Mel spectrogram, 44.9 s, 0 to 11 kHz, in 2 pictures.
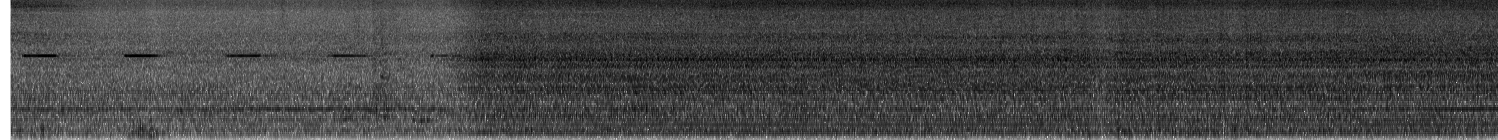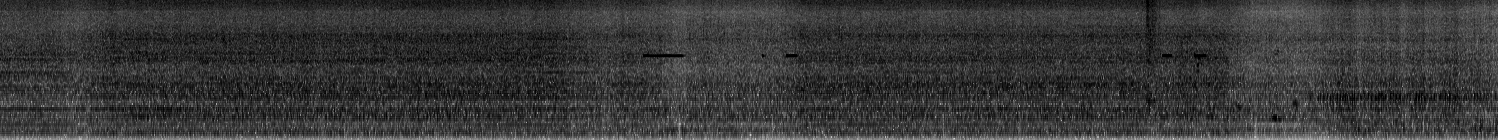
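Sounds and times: diesel engine idling: 0.2 - 44.9
short high beeps: 0.3 - 1.0, 1.8 - 2.6, 3.4 - 4.2, 4.8 - 5.7, 6.4 - 6.9, 32.1 - 32.8, 39.9 - 40.7.

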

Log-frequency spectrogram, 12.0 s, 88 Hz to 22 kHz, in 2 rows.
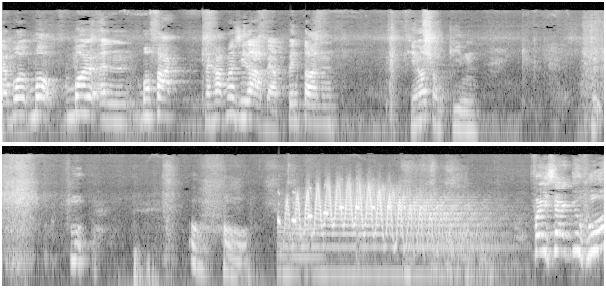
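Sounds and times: distorted electric guitar: 8.8 - 11.4.

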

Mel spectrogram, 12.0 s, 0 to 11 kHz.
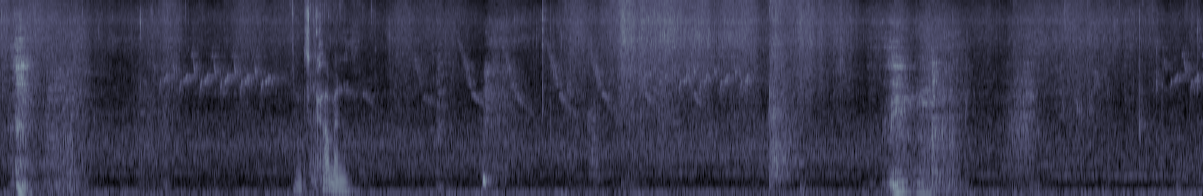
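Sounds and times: horse low vocal grunt: 0.0 - 0.9, 8.8 - 10.4.

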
